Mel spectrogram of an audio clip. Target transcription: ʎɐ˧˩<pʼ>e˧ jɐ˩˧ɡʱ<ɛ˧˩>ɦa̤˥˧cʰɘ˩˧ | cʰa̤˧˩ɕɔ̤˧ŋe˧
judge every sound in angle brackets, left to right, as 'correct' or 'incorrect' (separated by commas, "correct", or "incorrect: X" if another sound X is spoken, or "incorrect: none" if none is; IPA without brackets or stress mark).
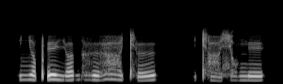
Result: correct, incorrect: ɘ˧˩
